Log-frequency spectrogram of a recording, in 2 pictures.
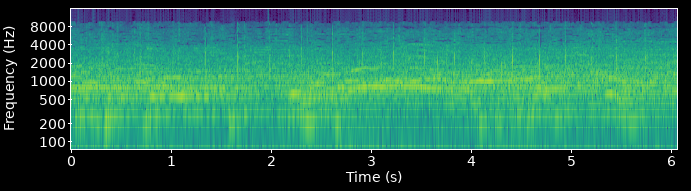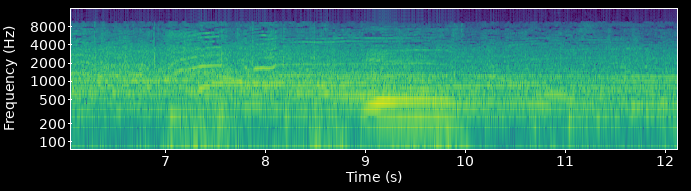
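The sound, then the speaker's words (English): A large crowd at the Oregon state track and field championship in Eugene boos loudly and steadily at the 200-meter race, with many overlapping drawn-out low voices and a brief swell near the end, alongside general stadium noise. “And people booed.”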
